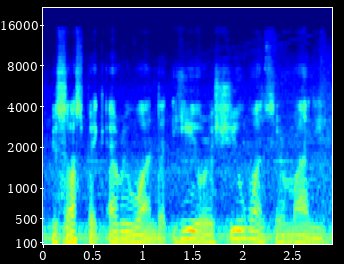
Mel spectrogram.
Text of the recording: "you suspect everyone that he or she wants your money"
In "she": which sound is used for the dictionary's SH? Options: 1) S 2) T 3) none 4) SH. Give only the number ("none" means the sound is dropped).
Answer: 4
